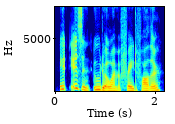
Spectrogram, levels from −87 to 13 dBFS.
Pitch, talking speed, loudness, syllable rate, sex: 220 Hz, 165 wpm, -16 LUFS, 4.8 syllables/s, female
